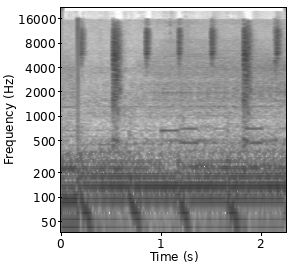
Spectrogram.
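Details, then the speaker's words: Drift car repaired after Hurricane Irma crash damage, started on the third attempt. It settles into a steady low idle under background clatter and music, with no knocking or stumbling. Normal idle. "it works. It lives."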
